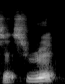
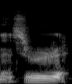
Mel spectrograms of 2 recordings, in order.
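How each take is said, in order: First: R said briefly, as one quick syllable; short R. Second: R held out longer. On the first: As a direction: keep the R short. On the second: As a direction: stretch the R into a sustained sound. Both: Shown as a demonstration. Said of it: "that's the difference".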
